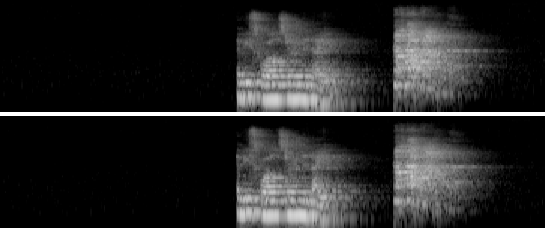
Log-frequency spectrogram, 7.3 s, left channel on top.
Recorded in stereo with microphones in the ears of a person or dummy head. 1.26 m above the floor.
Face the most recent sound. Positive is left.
turn(degrees=10)  # may be behind; listen again after turning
